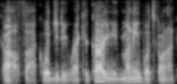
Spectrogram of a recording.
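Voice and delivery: anxious dad muttering questions; worried dad. Retold or imitated. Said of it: "I'm like".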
